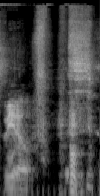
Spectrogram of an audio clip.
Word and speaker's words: Svinov: Snivov. How's your last name Svinov. pronounced? That's yeah. Hey there. That's Hey close. Rob. Yeah, I'm Yeah, Svinov.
